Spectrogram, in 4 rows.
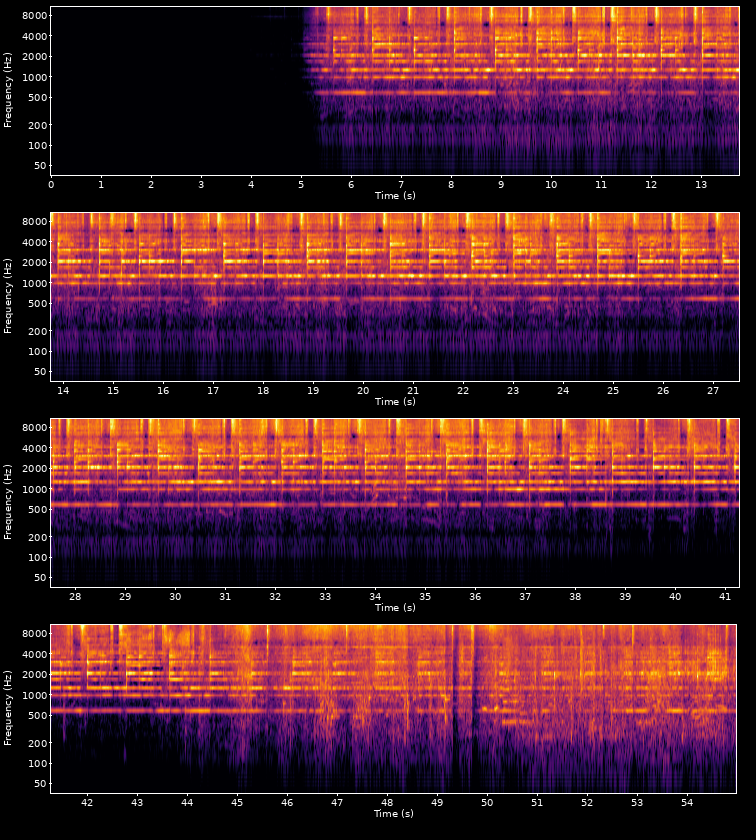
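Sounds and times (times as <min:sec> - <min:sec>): locomotive bell ringing: 0:03.9 - 0:54.9.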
